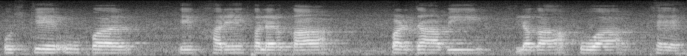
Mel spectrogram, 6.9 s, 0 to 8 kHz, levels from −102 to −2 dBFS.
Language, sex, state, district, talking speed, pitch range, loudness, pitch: Hindi, female, Rajasthan, Jaipur, 95 wpm, 170-180 Hz, -15 LUFS, 175 Hz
